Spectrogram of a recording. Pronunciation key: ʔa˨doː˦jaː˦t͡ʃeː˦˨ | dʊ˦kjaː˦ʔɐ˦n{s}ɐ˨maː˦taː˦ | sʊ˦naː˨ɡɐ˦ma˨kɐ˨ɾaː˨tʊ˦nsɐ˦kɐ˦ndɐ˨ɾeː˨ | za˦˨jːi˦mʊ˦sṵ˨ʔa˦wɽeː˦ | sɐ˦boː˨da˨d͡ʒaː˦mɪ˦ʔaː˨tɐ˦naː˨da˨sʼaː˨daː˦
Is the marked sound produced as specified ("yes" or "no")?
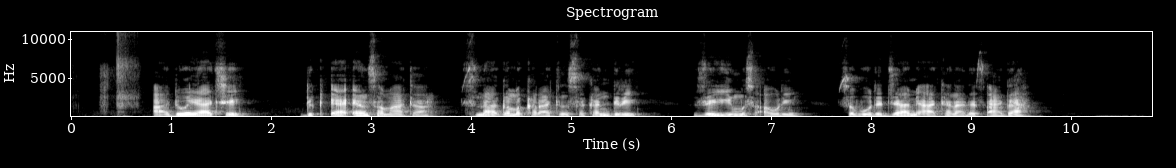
yes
